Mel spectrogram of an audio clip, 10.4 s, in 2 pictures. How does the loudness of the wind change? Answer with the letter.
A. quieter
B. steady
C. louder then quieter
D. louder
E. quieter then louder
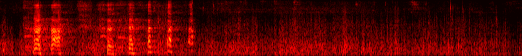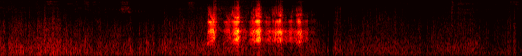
A.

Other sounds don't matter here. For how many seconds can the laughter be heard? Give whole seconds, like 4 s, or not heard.
3 s.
